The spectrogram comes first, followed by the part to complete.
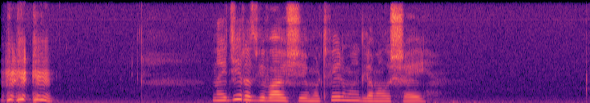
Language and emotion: Russian, sad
